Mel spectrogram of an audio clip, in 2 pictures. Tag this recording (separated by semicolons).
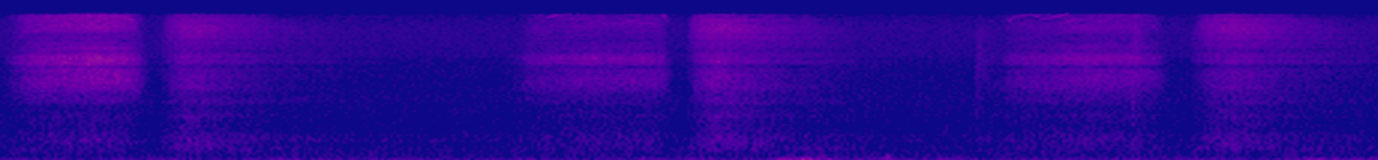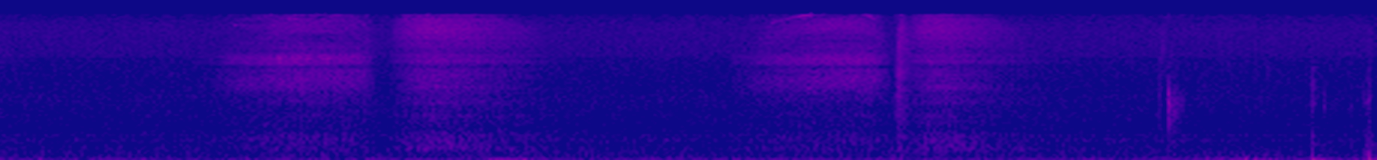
calm; male; Breathing; yogaloverswillgobananas; human; nose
